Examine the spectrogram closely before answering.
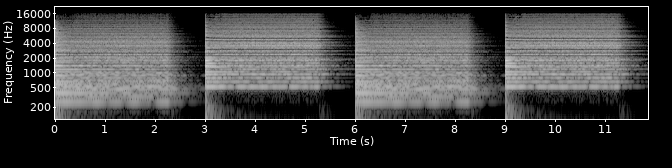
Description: acorde treceava

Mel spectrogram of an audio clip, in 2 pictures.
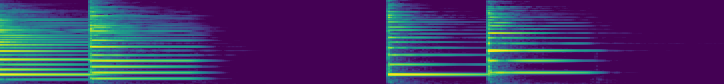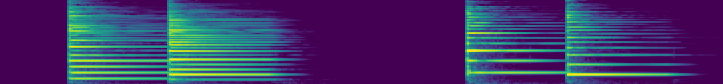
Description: Intervalo tercera menor

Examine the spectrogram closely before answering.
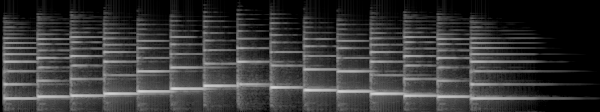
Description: sol sostenido menor melodica

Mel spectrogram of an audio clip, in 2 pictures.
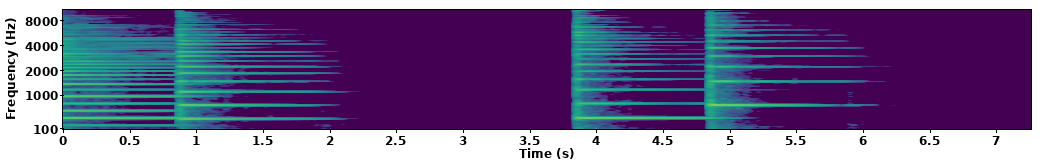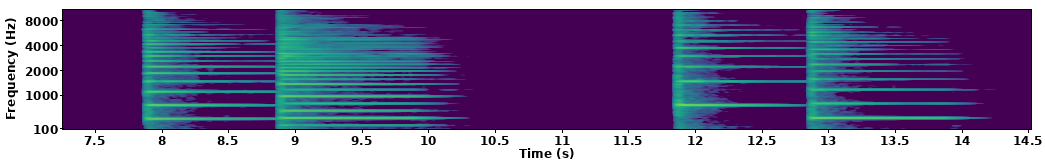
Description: Intervalo septima mayor

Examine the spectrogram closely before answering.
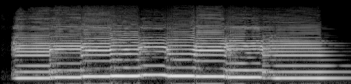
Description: legato

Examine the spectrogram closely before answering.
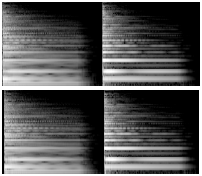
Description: intervalo armonico octava justa

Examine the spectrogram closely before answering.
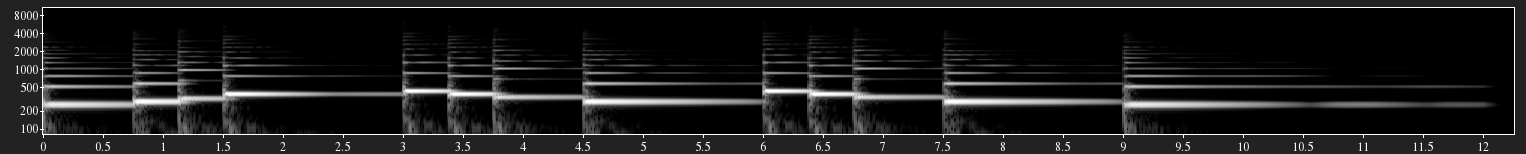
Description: repeticion compas

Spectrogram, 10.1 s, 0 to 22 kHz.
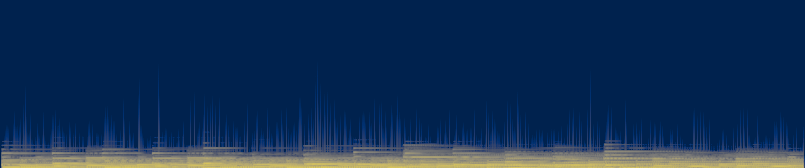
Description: la menor 6 8

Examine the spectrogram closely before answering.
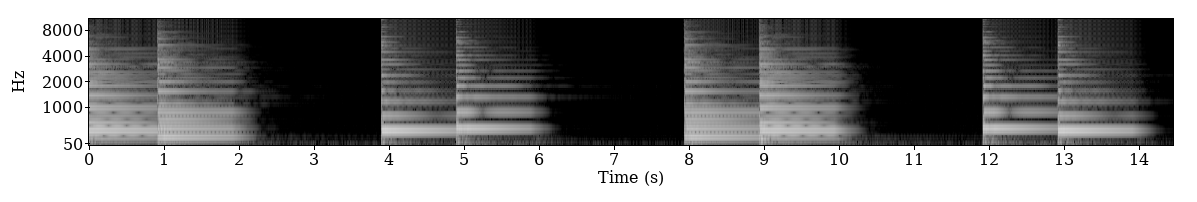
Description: Intervalo segunda mayor

